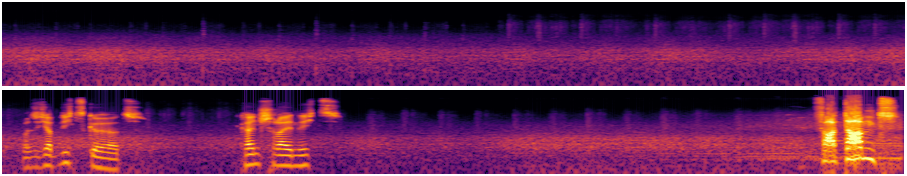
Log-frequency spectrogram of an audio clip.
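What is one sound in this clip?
Footsteps thud quickly on sandy ground.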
